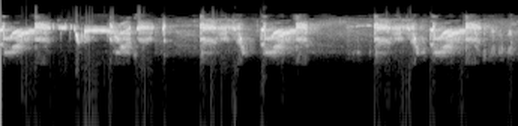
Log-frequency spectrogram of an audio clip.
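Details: Lure call of edible-nest swiftlets used for a swiftlet house: steady, high, warbling twitter made of repeated buzzy chirp phrases, roughly one per second, with no gaps.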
